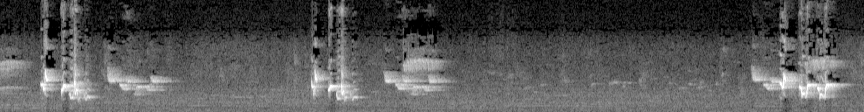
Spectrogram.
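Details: Three loud bursts of bubbly, rollicking notes from a White-eared Bulbul (Basrawi bulbul), each followed by a softer, descending whistled tail, spaced several seconds apart with quiet gaps between.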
